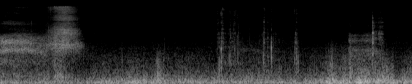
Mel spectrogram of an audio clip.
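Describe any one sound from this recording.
Snow crunches and scrapes as someone slides over it.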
